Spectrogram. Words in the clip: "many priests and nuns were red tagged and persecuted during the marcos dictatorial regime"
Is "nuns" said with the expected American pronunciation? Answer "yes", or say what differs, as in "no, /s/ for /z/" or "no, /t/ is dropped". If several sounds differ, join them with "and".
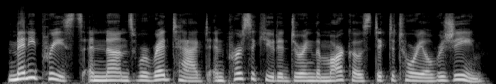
yes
